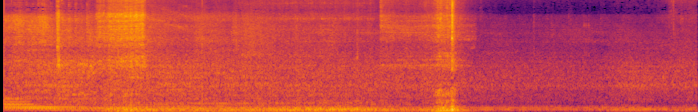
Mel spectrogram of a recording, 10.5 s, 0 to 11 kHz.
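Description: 1977 Chevy Camaro Z28's 350 V8 running at an uneven idle, with a short louder stretch about two seconds in and a sharp surge just before the seventh second. After the surge the level falls to a much quieter low hum.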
